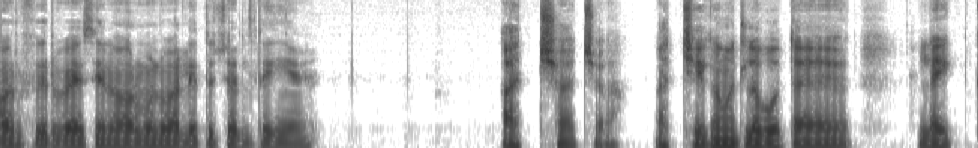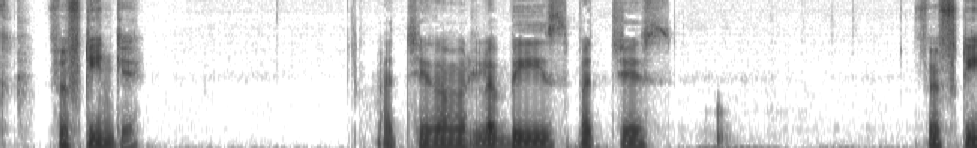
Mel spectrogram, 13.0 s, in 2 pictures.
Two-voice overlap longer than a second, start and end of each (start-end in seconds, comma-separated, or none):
none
